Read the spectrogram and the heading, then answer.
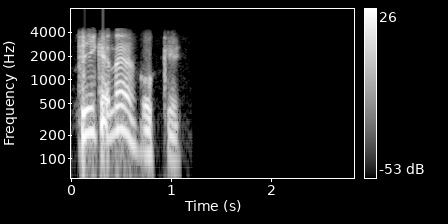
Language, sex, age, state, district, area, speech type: Urdu, male, 18-30, Uttar Pradesh, Azamgarh, urban, conversation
